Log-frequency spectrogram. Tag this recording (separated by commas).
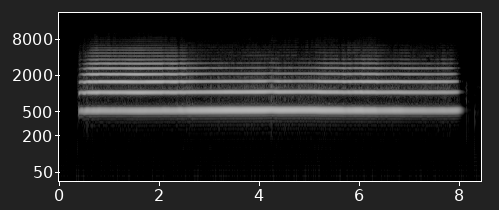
Musical instrument, Brass instrument, Music, Trumpet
